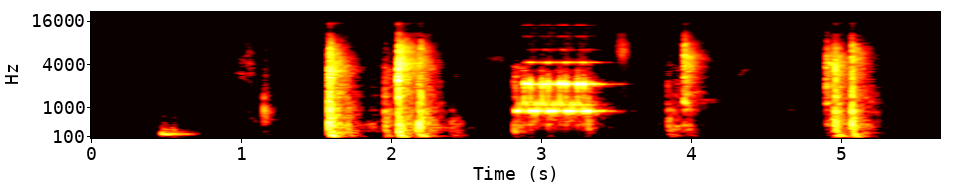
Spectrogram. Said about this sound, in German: Jetzt geht mein Telefon. Kein Problem. Ich rufe gleich zurück, ja?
